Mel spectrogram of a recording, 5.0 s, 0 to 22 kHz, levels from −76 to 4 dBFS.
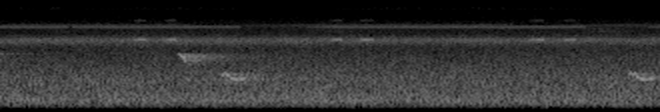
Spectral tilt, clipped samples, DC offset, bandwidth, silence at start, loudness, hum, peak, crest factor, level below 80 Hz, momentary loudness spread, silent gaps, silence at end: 1 dB/octave; under 0.1%; under 0.1%; 16.5 kHz; 0 s; -35 LUFS; none; -20 dBFS; 16 dB; under -90 dBFS; 4 LU; none; 0 s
